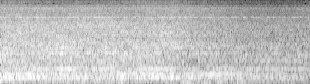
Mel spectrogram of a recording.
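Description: A steady whirring of a small electric motor with a hiss over it, growing a little quieter toward the end.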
